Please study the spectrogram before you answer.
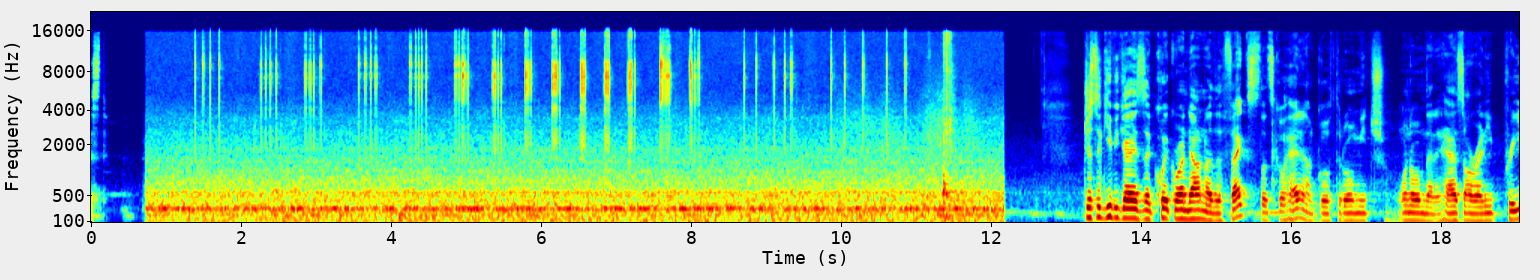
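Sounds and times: steady hiss and low hum: 0.7 - 19.0
volume knob clicking: 1.4 - 11.0.

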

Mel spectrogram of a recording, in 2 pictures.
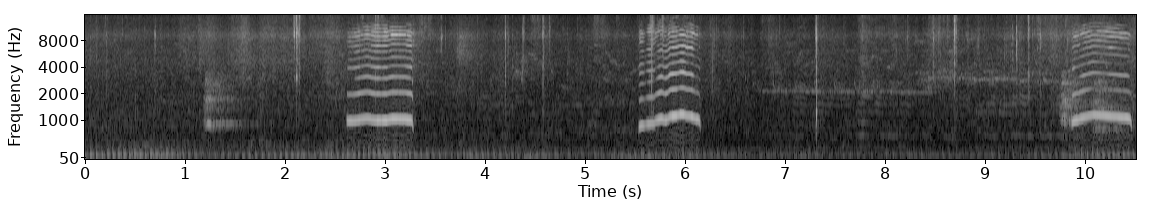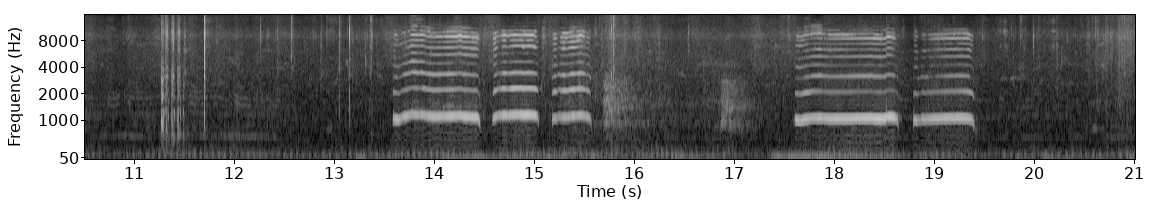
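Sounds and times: macaque coo calls: 2.6 - 3.4, 5.4 - 6.3, 9.7 - 10.6, 11.2 - 12.4, 13.5 - 16.1, 17.6 - 19.5.

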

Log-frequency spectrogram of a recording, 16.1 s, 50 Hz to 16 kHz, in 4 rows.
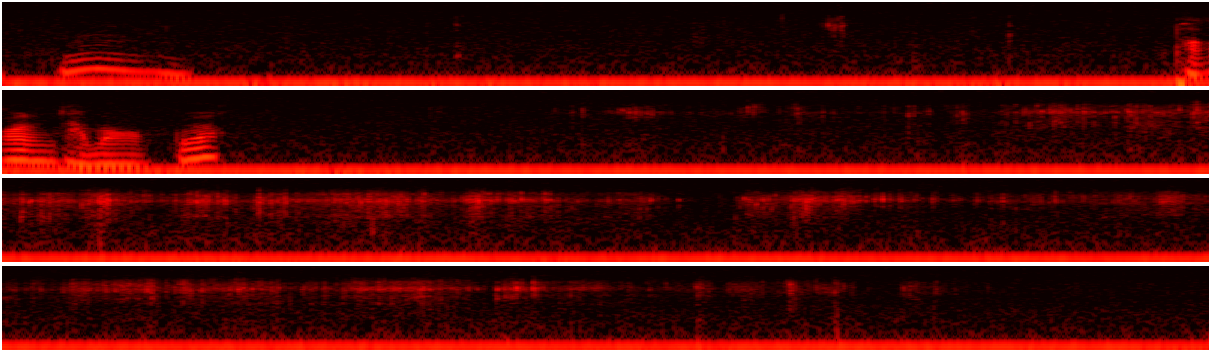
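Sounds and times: paper wrapper crumpling: 5.9 - 15.3.

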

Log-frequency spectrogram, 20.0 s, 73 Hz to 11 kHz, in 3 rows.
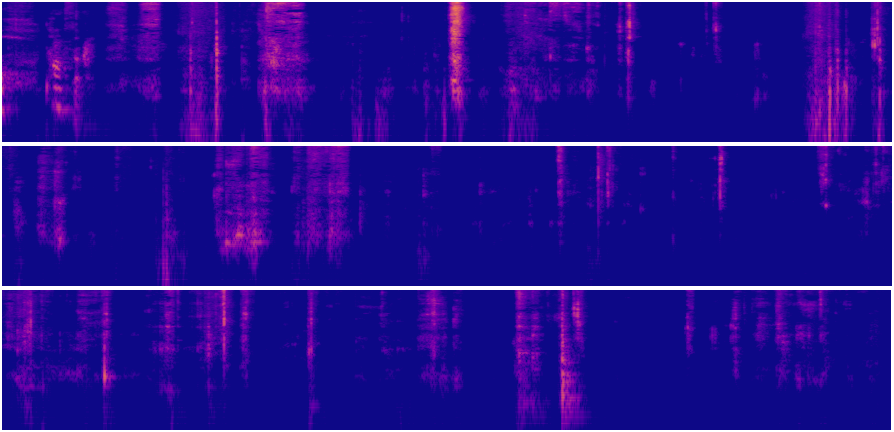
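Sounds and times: person chewing and biting: 3.2 - 7.3, 10.2 - 17.6.

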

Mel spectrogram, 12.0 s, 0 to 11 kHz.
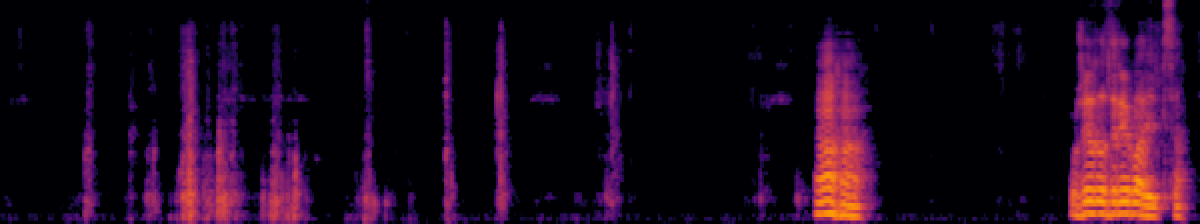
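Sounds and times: fabric bag rustling: 0.7 - 4.2.

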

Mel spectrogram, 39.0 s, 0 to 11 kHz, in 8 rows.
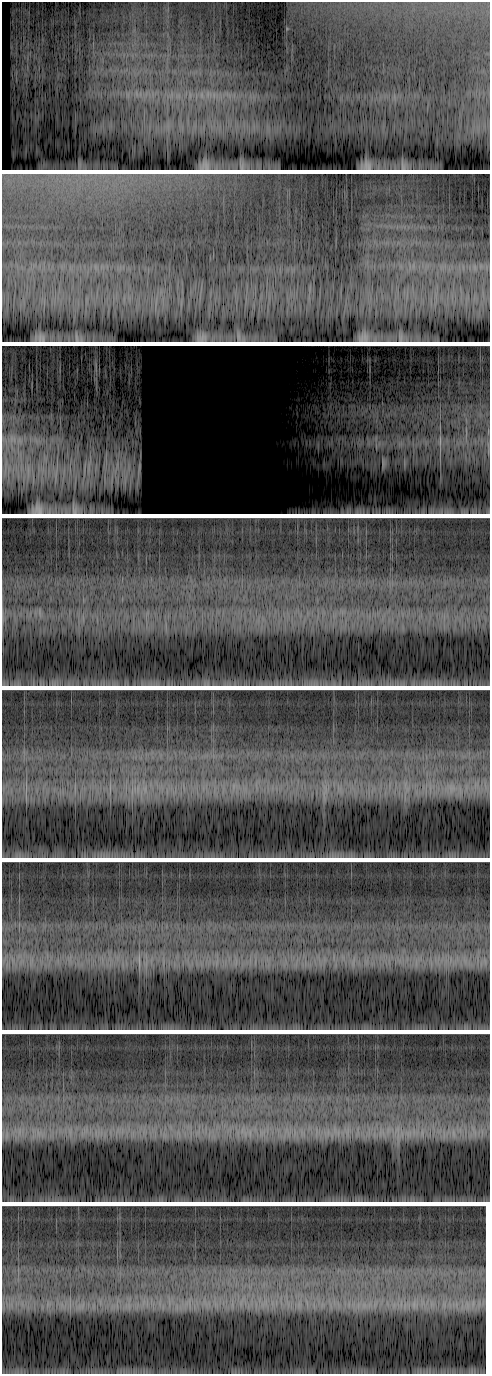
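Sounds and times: bubbling splashing water: 0.1 - 11.2
underwater hiss and rumble: 0.1 - 11.2, 12.8 - 39.0
deep thumps: 2.0 - 2.8, 3.6 - 4.4, 6.8 - 7.7, 10.0 - 10.6.

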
